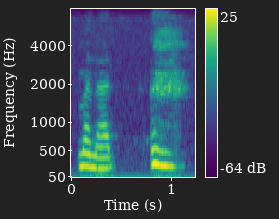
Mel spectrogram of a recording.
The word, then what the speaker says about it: Manel: pronouncing your name correctly is it Manel or how do you how do you say your name uh just Manel Manel man yes uh okay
